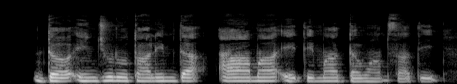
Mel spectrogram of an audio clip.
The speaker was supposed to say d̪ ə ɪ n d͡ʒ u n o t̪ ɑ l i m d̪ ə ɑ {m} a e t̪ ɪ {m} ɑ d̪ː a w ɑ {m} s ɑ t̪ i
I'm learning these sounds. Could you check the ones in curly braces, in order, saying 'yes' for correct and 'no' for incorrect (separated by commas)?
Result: yes, yes, yes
